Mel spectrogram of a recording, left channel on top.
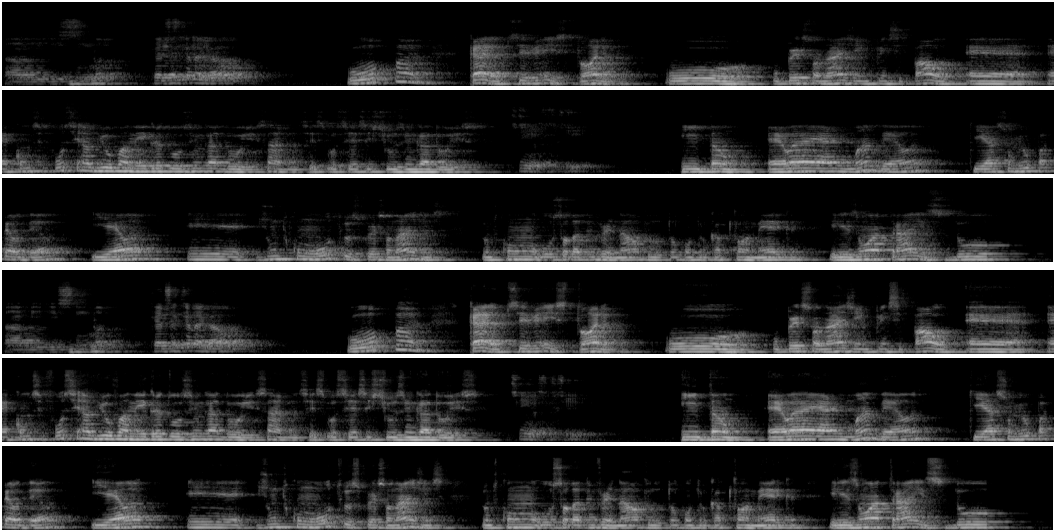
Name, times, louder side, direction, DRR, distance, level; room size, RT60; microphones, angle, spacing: voice 1, 0.0-1.1 1.5-2.4 15.6-16.3, right 1 dB, 45° right, 6.9 m, -39 dB
voice 2, 0.7-1.0 3.5-6.3 6.6-15.3 17.3-19.8 20.2-21.7 21.9-25.5 25.8-29.1 29.3-30.9, right 1 dB, 65° right, 1.7 m, -28 dB
29.5 x 25.0 x 5.6 m
head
